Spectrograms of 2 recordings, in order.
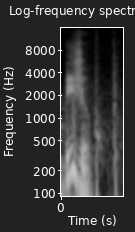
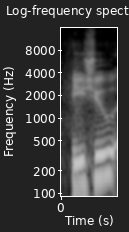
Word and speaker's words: Bijou: Bijou.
